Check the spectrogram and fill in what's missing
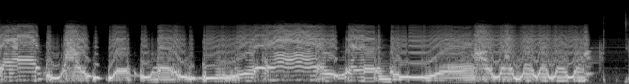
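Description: Electric guitar played through a Leo Nocentelli Mardi Gras CryBaby signature wah pedal, a loud, continuous funky riff of low notes with sweeping wah vowel tones and distortion, playing alone for about six seconds before a brief drop.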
